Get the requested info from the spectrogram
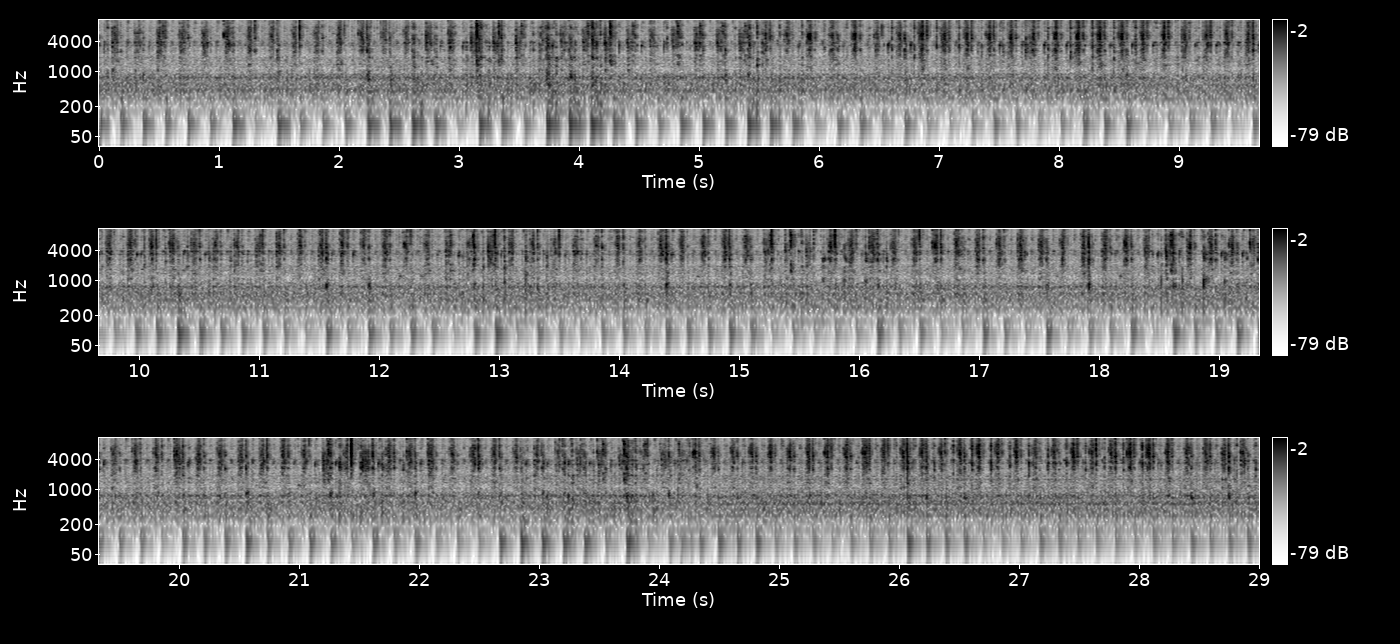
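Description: Domestic sewing machine stitching steadily during free-motion quilting, the needle and hopping foot going up and down through the quilt in a fast, even run of strokes.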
